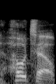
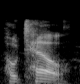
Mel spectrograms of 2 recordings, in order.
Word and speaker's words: hotel: No, you had said hotel, putting the accent at the very beginning. Okay. Mm-hmm. The accent goes at the end. The word is hotel.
